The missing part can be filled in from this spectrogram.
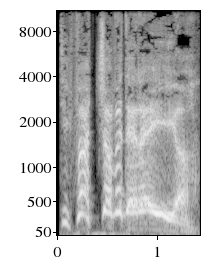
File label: anger, dialogue IT; mohaa; attack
